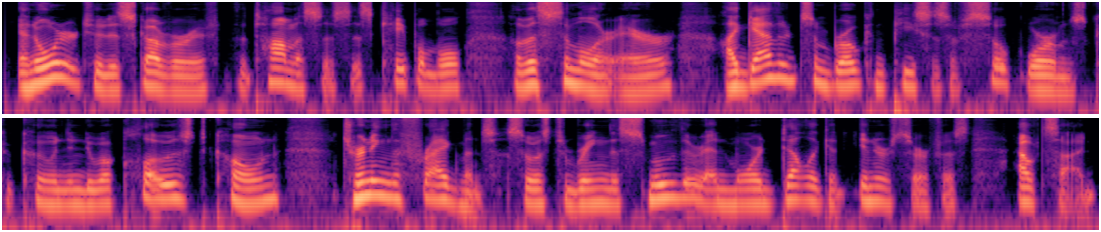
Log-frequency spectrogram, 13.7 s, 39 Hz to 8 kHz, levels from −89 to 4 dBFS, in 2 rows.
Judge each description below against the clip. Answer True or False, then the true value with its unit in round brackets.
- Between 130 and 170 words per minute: False (180 wpm)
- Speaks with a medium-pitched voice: True (145 Hz)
